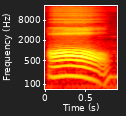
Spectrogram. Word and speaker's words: all: sometimes they don't sound usually a says ah but if you were to sound it out like that al that sort of sounds like somebody's name like al hi el but this is not al this is all for whatever reason this a makes the ah sound like the ostrich card it's a silly sight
